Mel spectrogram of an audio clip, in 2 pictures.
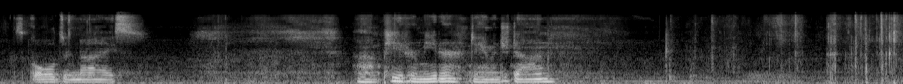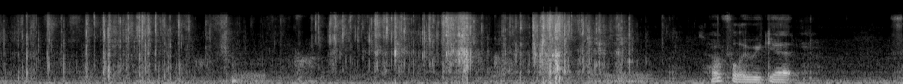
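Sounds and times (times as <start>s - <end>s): foil wrapper crinkling: 7.1s - 15.7s
pack tearing open: 7.7s - 15.5s.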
